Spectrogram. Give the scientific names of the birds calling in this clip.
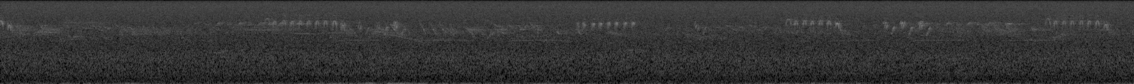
Poecile gambeli, Sitta canadensis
